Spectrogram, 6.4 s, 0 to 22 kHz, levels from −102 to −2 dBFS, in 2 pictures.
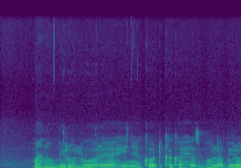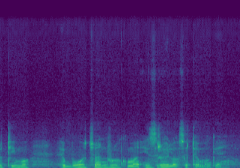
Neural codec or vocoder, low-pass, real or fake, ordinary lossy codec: vocoder, 44.1 kHz, 128 mel bands every 256 samples, BigVGAN v2; 19.8 kHz; fake; none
